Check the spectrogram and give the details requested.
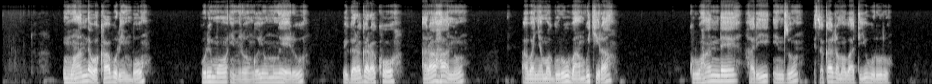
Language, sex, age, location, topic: Kinyarwanda, male, 25-35, Nyagatare, government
